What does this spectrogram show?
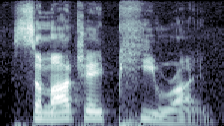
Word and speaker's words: Samaje Perine: Samaje Perine.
